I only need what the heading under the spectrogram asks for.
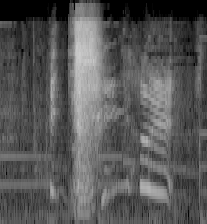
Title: Blessed Double Sneeze【】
